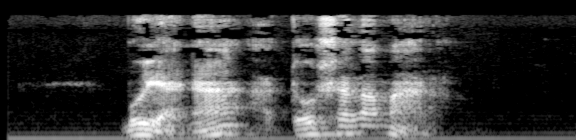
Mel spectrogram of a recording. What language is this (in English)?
Catalan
